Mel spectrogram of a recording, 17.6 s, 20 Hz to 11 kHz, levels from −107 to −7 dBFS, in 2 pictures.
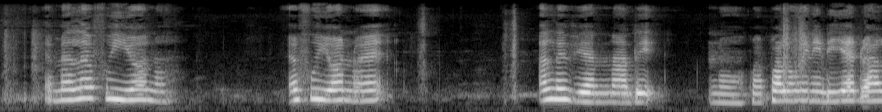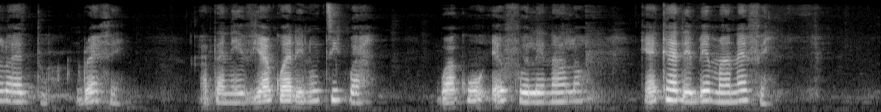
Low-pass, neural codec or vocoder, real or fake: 9.9 kHz; vocoder, 24 kHz, 100 mel bands, Vocos; fake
